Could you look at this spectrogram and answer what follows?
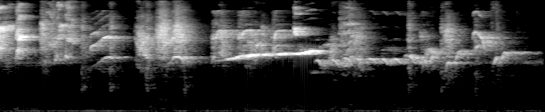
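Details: White-rumped shama lure song, played to make kept birds sing: a dense run of bright, varied whistled and chattering phrases, with a clear rising whistle near the middle and softer twittering notes toward the end.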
